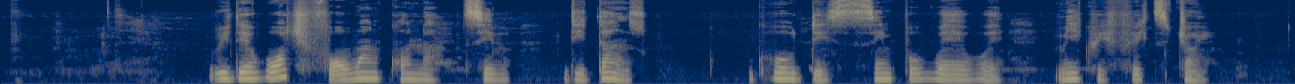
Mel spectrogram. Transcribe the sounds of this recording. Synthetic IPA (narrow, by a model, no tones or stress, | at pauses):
widewɔt͡ʃfɔwãnkʰɔnatʰil | didãns | ɡodesĩmpʰwɛwɛ | mekʰwifitd͡ʒɔ̃ɪ̃n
